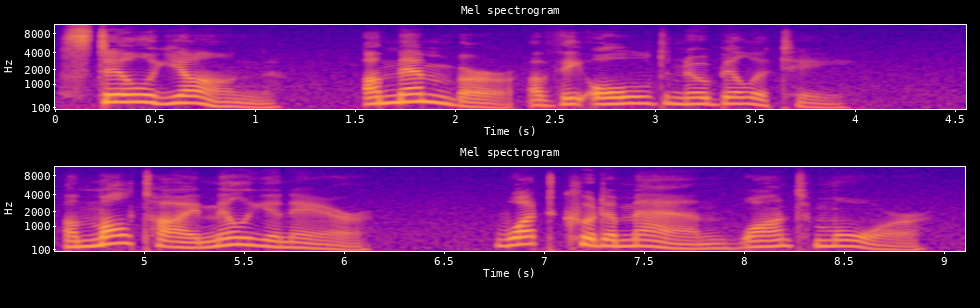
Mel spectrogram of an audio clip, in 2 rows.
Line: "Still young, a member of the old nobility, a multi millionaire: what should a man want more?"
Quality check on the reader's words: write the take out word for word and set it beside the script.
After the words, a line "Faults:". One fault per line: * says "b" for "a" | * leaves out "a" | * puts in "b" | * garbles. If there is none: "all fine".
"Still young, a member of the old nobility, a multi millionaire: what could a man want more?"
Faults:
* says "could" for "should"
